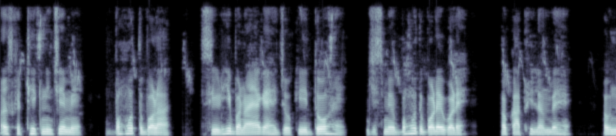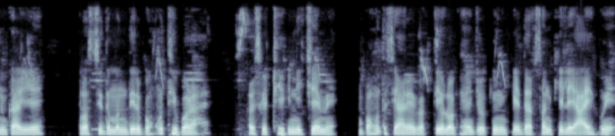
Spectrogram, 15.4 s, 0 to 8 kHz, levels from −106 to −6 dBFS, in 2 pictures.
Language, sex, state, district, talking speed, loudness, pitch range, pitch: Hindi, male, Chhattisgarh, Balrampur, 175 wpm, -18 LUFS, 125-135 Hz, 130 Hz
